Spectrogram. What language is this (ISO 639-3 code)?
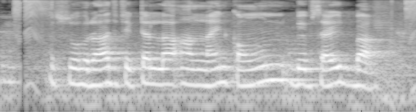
bho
